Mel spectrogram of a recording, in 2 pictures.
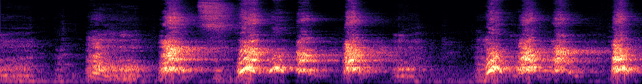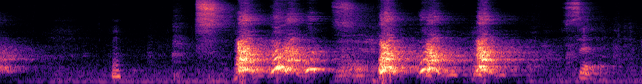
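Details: Barking by Labs Dale, Lola and Max at their Omaha home door, part of a habit of jumping up and demanding attention; bursts of loud barks run for a few seconds, then a quiet gap, then a fresh volley.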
